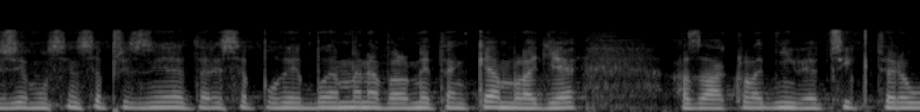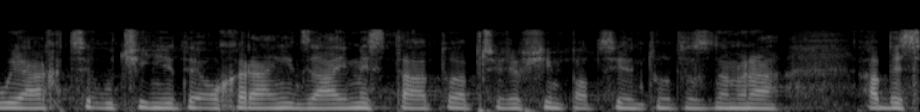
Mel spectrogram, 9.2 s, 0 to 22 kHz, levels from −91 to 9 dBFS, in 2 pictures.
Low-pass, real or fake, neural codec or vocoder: 7.2 kHz; fake; codec, 16 kHz, 16 kbps, FunCodec, trained on LibriTTS, 50 frames a second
